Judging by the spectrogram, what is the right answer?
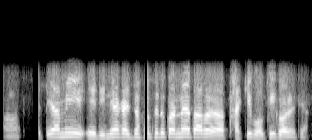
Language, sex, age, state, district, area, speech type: Assamese, male, 18-30, Assam, Lakhimpur, rural, conversation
